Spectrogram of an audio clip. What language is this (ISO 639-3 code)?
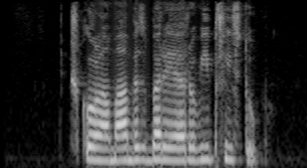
ces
